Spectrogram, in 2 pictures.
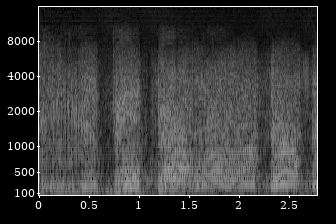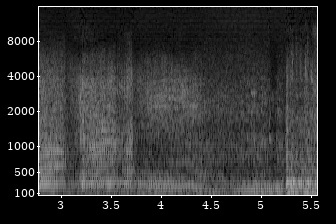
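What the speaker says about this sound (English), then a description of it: "Here we see a rear-engine dragster called Catch-22. Running with a supercharged V8 engine behind the driver" Rear-engine supercharged V8 dragster Catch-22 blasting down the drag strip at Avon Park Raceway, a loud, close engine roaring in repeated surges as it revs through gears, harsh and dominant with no talk over it.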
